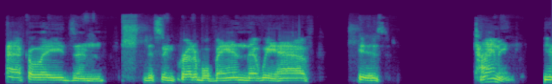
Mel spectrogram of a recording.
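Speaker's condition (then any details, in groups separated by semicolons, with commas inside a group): ALS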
